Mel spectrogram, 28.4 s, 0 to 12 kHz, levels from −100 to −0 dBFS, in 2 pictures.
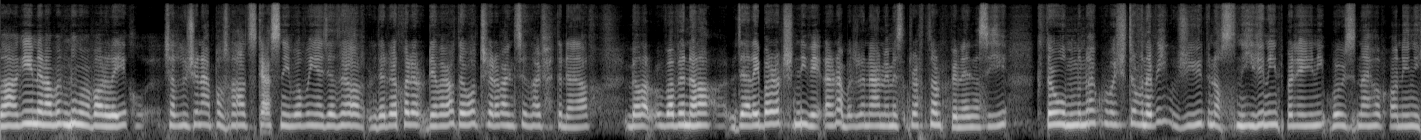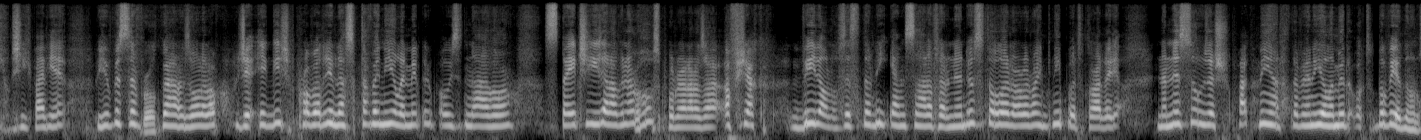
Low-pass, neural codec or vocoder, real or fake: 10.8 kHz; codec, 16 kHz in and 24 kHz out, 0.4 kbps, LongCat-Audio-Codec, four codebook decoder; fake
